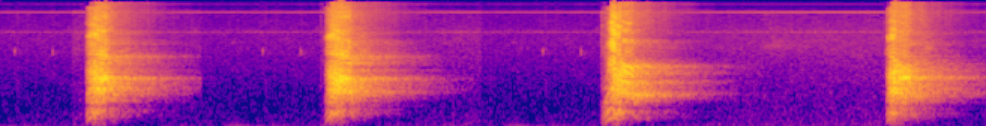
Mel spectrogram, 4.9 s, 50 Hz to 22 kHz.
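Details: Barking Maltese dog, four single sharp barks evenly spaced roughly every 1.3 seconds, each bright and abrupt then fading fast, no other sounds.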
